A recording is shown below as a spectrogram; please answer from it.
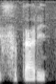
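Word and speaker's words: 二人: Mais pour le 1 et le 2, la prononciation change.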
